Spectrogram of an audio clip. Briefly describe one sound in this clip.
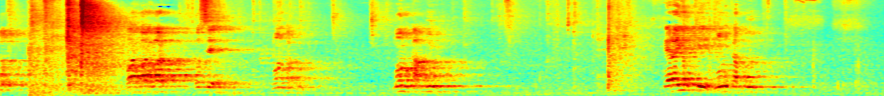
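Several adults chat with animation nearby in a large, echoing hall.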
